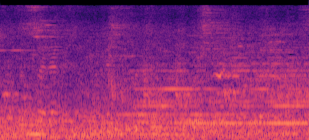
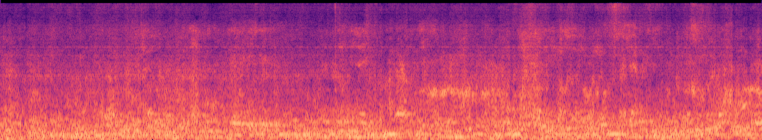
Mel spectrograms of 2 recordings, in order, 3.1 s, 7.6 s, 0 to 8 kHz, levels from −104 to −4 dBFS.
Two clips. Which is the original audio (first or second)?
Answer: first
